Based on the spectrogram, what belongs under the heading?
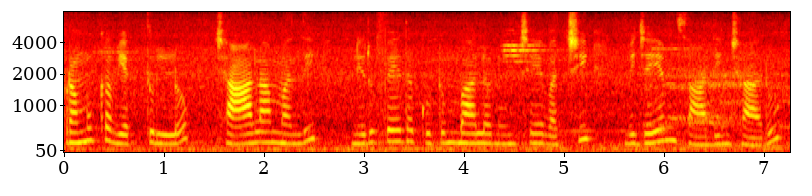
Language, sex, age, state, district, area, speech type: Telugu, female, 18-30, Andhra Pradesh, Nellore, rural, spontaneous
